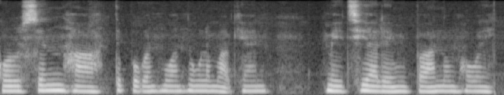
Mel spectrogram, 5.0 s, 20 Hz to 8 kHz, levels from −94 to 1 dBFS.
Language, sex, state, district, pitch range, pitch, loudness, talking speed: Mizo, female, Mizoram, Aizawl, 150-160 Hz, 155 Hz, -16 LUFS, 215 wpm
